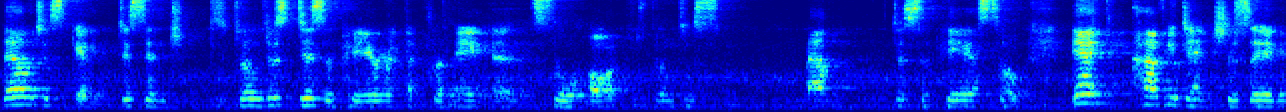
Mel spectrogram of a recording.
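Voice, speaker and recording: A woman speaks at a moderate pace with fairly even intonation. Noticeable background noise is present. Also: medium pitch for a woman. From northeast England, County Durham. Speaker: mortician. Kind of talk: live stream Q&A. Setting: live stream.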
